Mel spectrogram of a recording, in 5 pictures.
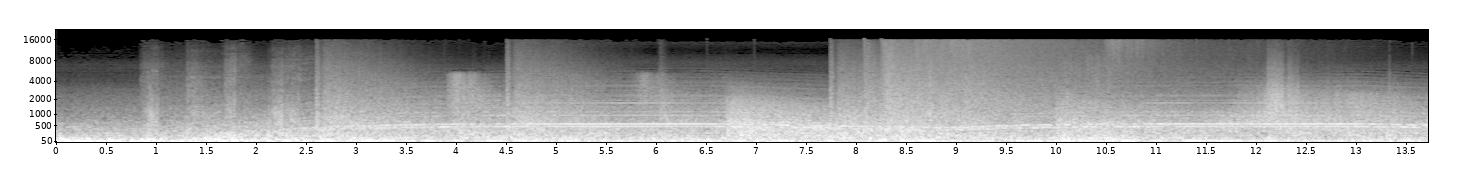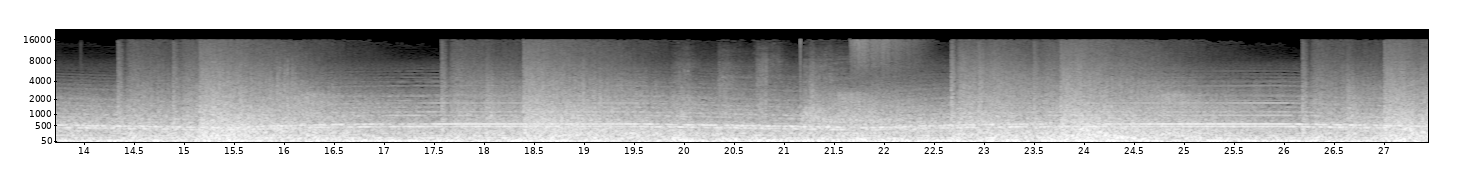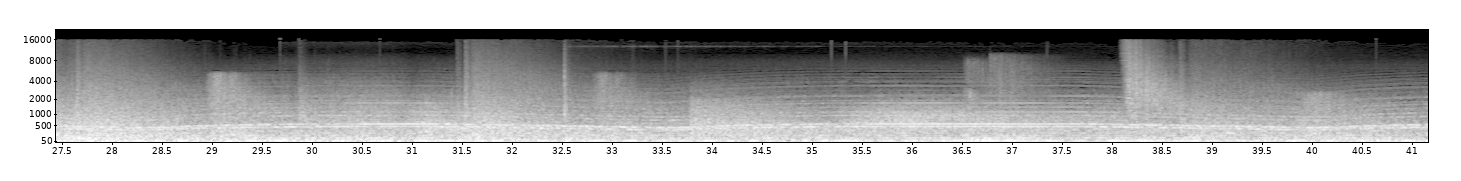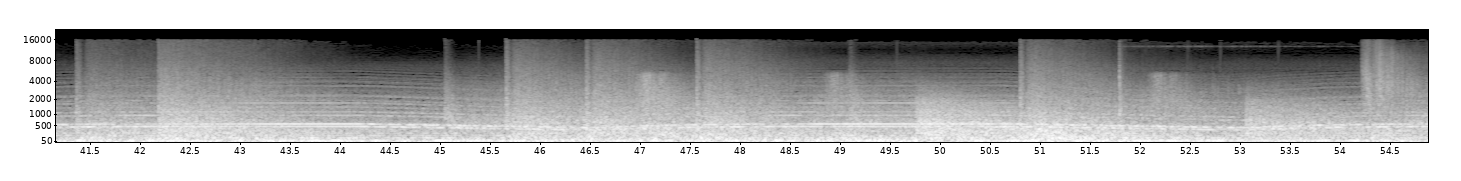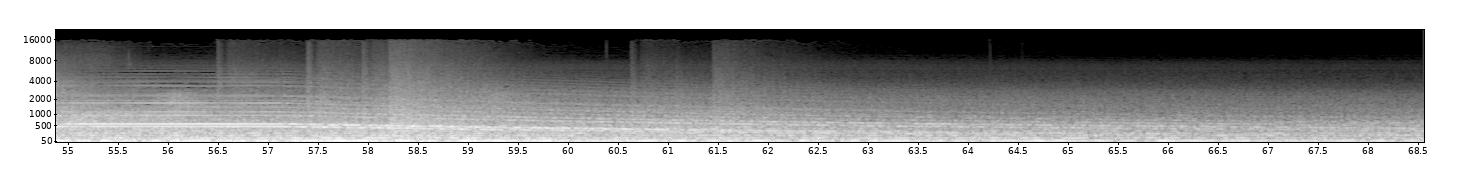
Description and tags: Air Raid Soundscape
raid, cater, soundscape, air, siren, bombing, attack, planes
